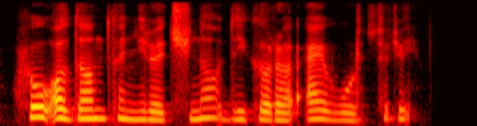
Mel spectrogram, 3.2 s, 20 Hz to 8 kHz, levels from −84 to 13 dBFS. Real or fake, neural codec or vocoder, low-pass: fake; codec, 16 kHz, 0.8 kbps, ZipCodec; 7.2 kHz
